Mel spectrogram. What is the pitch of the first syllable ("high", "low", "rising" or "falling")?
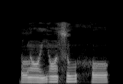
low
